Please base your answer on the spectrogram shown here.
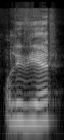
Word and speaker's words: Olivier: Olivier.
